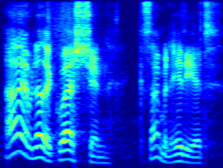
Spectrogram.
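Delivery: loud, high, fast exasperated ask; blurted question. Acted. Player to the NPC, a loud baffled blurt.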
